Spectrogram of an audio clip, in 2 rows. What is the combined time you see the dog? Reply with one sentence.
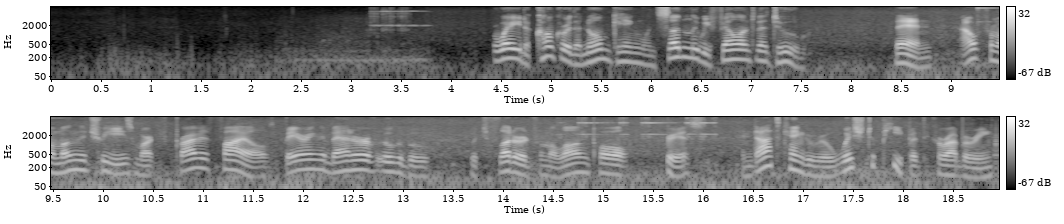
You can't hear the dog here.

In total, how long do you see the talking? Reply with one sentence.
The talking can be heard for 14 seconds in total.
